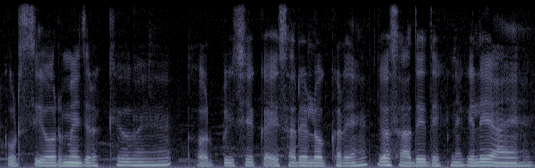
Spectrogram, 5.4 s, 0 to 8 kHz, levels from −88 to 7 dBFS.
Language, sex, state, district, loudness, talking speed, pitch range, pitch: Hindi, male, Bihar, Kishanganj, -35 LUFS, 225 wpm, 135-150 Hz, 140 Hz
